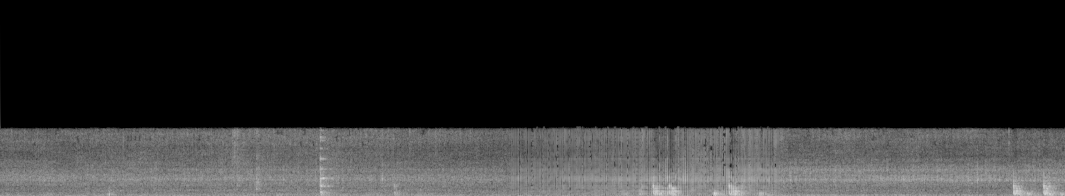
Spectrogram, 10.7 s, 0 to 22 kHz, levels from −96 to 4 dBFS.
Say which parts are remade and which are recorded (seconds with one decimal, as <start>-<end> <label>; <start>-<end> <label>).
0.0-5.1 recorded; 5.1-7.8 remade; 7.8-10.7 recorded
